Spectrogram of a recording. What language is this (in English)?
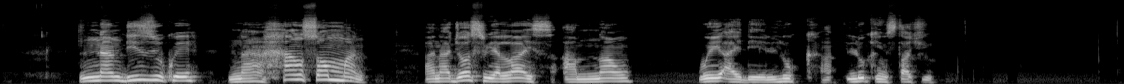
Nigerian Pidgin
